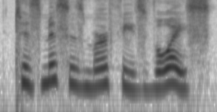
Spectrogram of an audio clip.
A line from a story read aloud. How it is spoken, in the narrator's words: said Mrs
